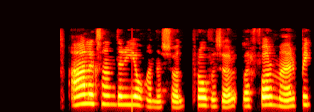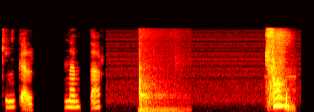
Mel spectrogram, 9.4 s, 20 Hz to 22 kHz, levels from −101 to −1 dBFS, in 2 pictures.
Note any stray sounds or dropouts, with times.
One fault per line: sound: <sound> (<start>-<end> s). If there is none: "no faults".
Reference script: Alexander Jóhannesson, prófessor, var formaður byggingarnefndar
sound: thud (6.8-7.6 s)
sound: sneeze (8.7-9.2 s)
